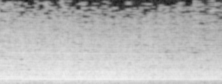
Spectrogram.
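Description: Football commentator's long, drawn-out goal shout, "Gol!", held on one steady pitch after a brief drop at the start, over a steady rush of stadium crowd noise.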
